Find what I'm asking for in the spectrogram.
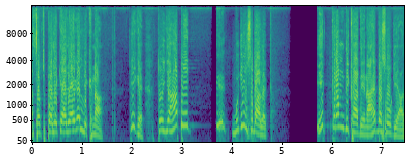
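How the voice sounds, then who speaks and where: The recording is low in quality but free of echo as a very high-voiced man delivers an emphatic exam-prep lecture online. He repeats the key points and keeps calling his audience "brothers."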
